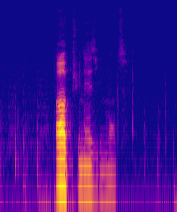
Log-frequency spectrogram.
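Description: A young man speaks close to a microphone with animation.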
